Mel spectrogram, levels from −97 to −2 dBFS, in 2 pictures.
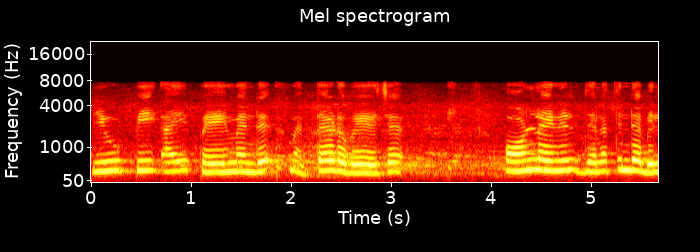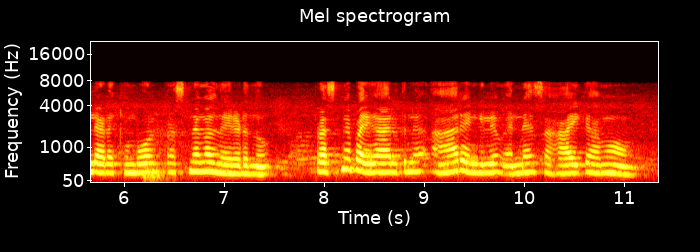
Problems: constant background noise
